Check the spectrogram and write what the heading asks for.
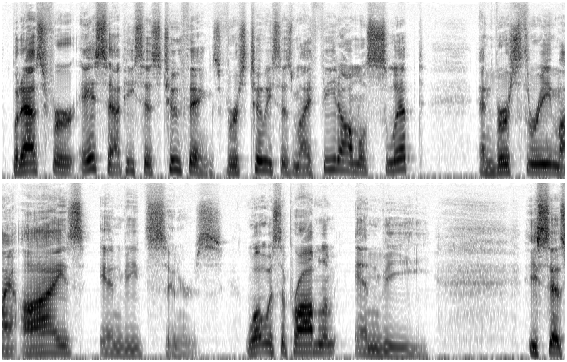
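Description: A middle-aged male pastor delivering an expository sermon at a medium pitch. He reads scripture in a slow, deliberate way and then explains it in a plain teaching tone. The recording is dry, with little room sound. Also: fairly bright tone, no echo. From born in Sudan, raised in Ethiopia and America.

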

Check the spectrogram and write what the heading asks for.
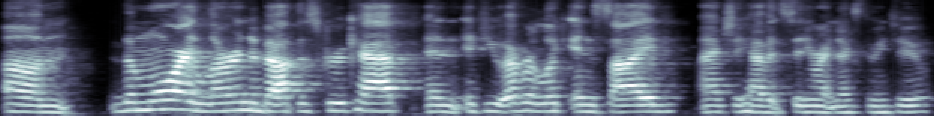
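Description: A woman's voice: fairly low pitch, a little fast, roomy sound, rough recording. A woman winemaker telling stories in a casual chat, acting out the voices of the people she quotes. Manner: animated, acts out quoted voices. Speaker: winemaker guest. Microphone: video call.

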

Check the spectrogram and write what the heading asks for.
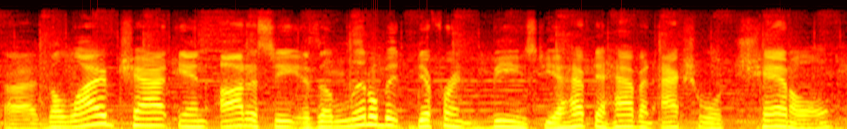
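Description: Guy hosting a livestream, slightly high voice, casual news chat, keeps wandering off, faint music behind. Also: moderate pace. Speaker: host and editor of a live show.

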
